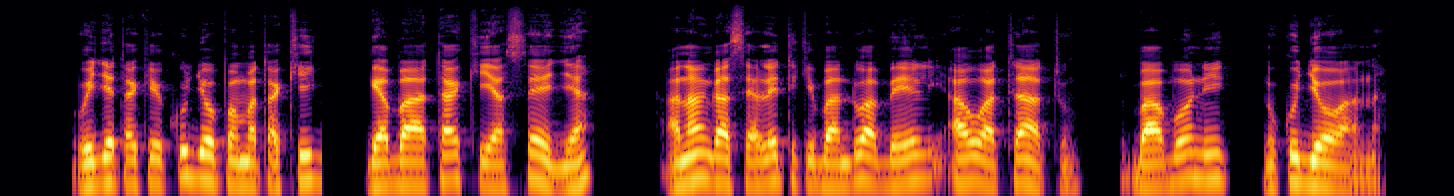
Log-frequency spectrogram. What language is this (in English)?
Matengo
